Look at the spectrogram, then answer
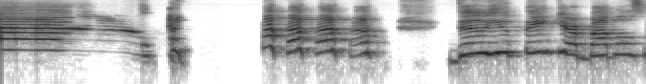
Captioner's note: laughs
